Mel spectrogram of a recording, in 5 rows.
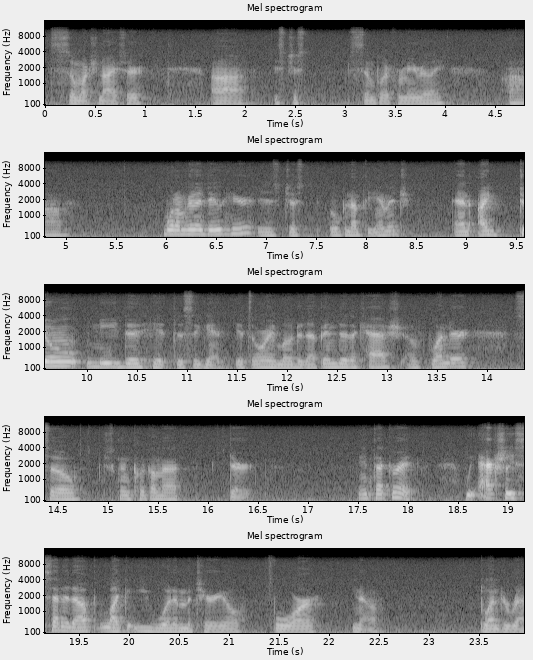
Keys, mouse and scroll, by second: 0.7-2.4 middle drag, 3.8-5.4 middle drag, 14.5 click, 16.6-18.4 middle drag, 18.9-20.7 middle drag, 23.3-23.9 middle drag.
